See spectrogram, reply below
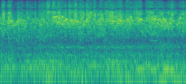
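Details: Colony of budgerigars kept in an aviary, steady bright chirping from many birds merging into an unbroken, buzzy twitter.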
